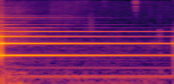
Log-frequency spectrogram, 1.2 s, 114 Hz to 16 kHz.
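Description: A single sustained guitar note played on the 11th fret rings out clearly and alone, its bright tone slowly decaying over about a second.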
